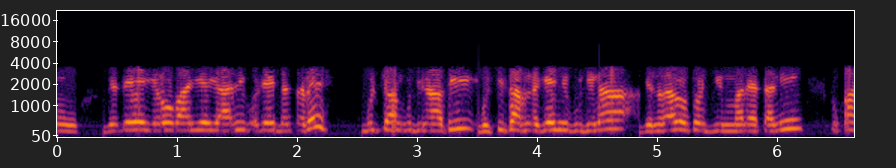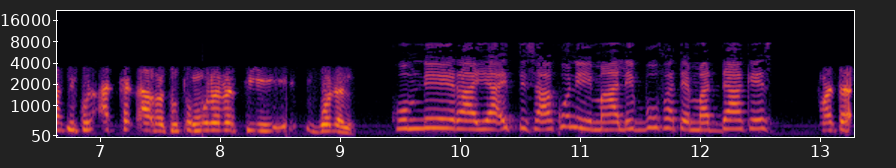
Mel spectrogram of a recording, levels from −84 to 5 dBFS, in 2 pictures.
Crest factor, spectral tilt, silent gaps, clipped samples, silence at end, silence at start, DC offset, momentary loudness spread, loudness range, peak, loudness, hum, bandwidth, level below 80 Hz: 18 dB; -3 dB/octave; none; under 0.1%; 0 s; 0 s; under 0.1%; 9 LU; 5 LU; -6 dBFS; -24 LUFS; none; 8 kHz; -76 dBFS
